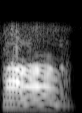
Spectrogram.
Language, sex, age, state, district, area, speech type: Tamil, male, 60+, Tamil Nadu, Dharmapuri, urban, conversation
